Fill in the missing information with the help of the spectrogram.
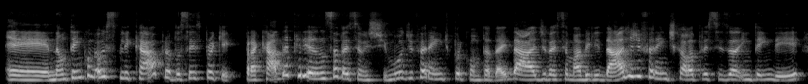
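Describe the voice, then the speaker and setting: Brazilian female psychologist, higher-pitched voice, conversational live explainer. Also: animated, fast, hardly any pauses. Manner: explanatory, acts out parent and child dialogues; frequent "né?" and "tá?" tag questions. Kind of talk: live parenting talk.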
